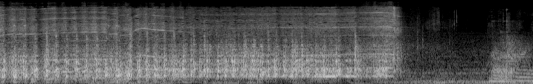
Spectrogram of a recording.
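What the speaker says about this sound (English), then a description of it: "So we're going to use a step bit." Power drill turning a step bit to enlarge a hole in the metal of a Curt trailer hitch receiver on a 2019 Subaru Ascent, a loud, harsh grinding whir that runs for about four seconds, stops abruptly, then briefly starts again more quietly.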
